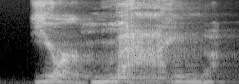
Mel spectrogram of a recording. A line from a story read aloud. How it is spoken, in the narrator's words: he snarled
